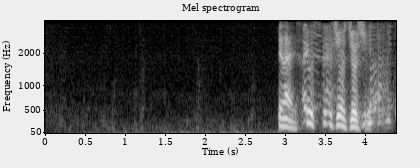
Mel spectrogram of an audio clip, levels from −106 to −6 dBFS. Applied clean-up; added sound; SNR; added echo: neural mask model DeepFilterNet 3.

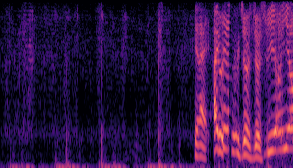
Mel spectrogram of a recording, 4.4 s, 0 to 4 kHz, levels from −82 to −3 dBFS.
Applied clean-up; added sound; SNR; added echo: neural separator model SepFormer WHAM!.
